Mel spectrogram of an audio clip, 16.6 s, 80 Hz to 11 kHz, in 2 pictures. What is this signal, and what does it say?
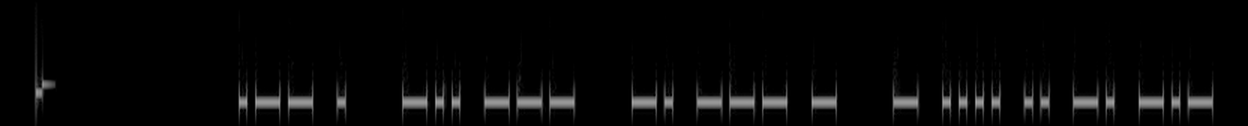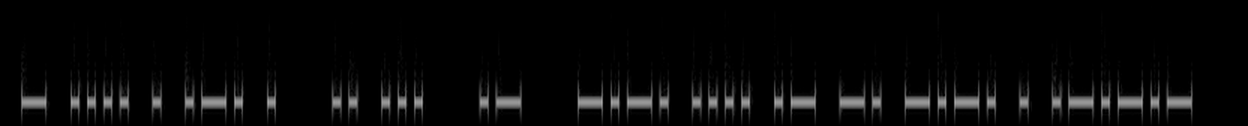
Morse code, heard as a keyed tone, about 22 wpm, 700 Hz. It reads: WE DO NOT THINK THERE IS A CHANCE.
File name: practice / 22wpm / Sentences with 4-Word Phrases - 22wpm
